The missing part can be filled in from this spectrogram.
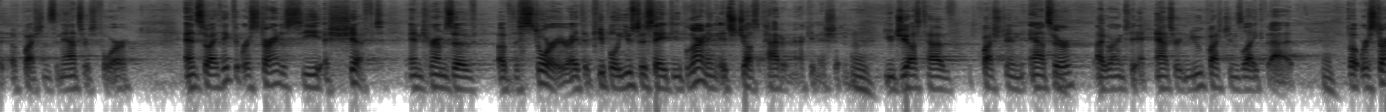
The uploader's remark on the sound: From the 2019 Startup Grind Conference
